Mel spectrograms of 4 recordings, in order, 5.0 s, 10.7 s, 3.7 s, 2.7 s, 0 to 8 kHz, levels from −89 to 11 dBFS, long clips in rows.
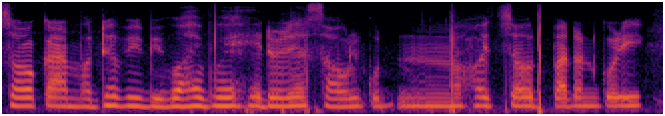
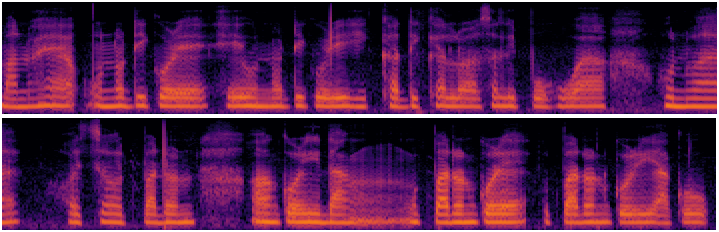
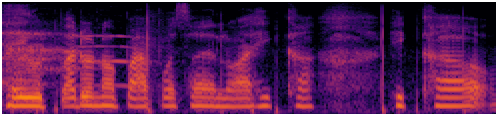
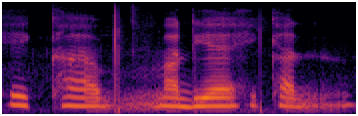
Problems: background sounds at intervals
